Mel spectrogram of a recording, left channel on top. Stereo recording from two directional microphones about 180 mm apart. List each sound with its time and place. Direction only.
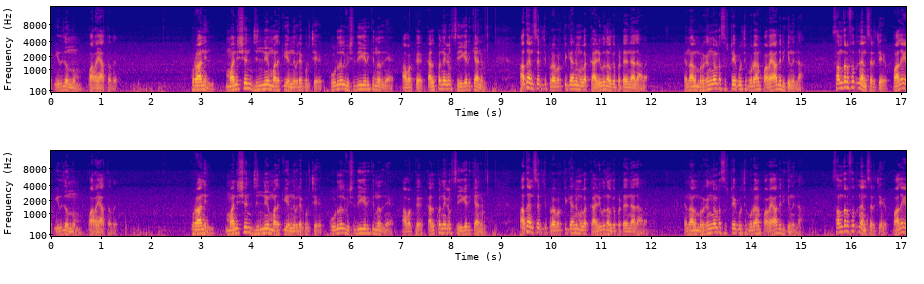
0.1 s speech: 5° left (ahead or behind)
2.8 s speech: 10° left (ahead or behind)
12.9 s speech: 10° left (ahead or behind)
